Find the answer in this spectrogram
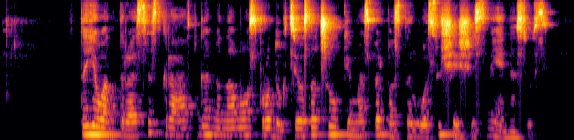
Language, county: Lithuanian, Alytus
